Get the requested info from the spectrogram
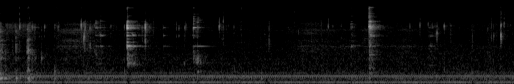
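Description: Cutlery and dishes clinking in a few separate sharp knocks, the loudest about a second in and near four seconds in, over a steady low hum.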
